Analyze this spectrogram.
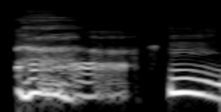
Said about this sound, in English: a big belch.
